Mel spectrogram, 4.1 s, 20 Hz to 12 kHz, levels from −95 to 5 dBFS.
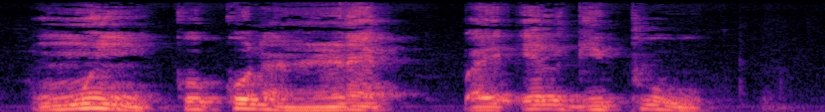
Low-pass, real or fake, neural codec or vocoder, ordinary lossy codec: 10.8 kHz; real; none; AAC, 64 kbps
